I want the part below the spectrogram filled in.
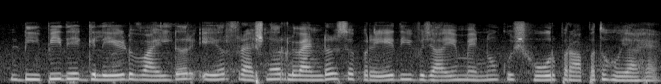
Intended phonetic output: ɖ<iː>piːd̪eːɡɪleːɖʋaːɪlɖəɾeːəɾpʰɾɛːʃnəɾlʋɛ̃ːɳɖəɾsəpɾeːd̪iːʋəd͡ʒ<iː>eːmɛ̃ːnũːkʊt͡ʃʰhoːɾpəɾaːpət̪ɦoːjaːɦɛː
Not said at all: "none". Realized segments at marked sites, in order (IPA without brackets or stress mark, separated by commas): iː, aː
